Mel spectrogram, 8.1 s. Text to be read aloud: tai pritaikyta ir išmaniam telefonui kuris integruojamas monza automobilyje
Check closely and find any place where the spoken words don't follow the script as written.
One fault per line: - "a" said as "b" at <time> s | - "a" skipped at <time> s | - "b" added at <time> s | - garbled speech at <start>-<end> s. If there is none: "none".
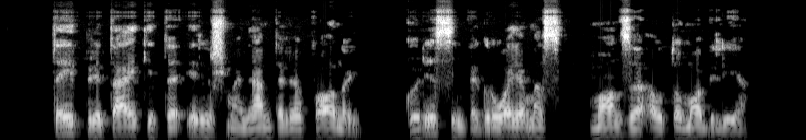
none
